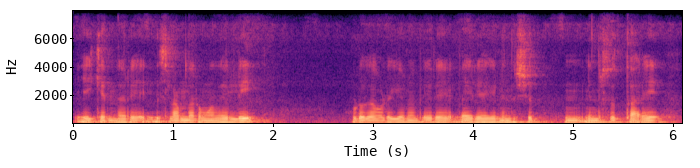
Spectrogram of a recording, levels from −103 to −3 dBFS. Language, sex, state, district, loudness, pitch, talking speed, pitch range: Kannada, male, Karnataka, Koppal, -19 LUFS, 110 Hz, 100 wpm, 110-115 Hz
